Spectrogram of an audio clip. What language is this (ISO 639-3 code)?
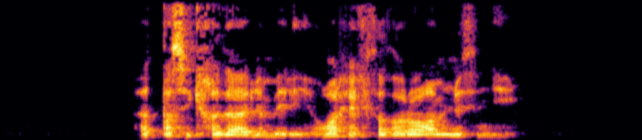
kab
